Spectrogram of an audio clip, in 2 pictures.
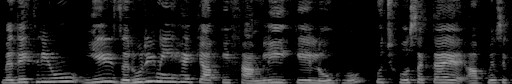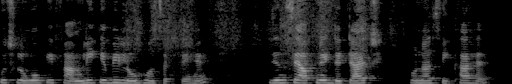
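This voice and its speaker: A woman with an Indian accent speaks in a somewhat high voice that is a little hoarse from a sore throat. She addresses her viewers directly as a spiritual reader, offering gentle blessings and often checking in with short tags. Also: fairly even intonation, moderate pace. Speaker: spiritual reader and channel host. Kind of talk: spiritual reading addressed to viewers, Hindi mixed with English.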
